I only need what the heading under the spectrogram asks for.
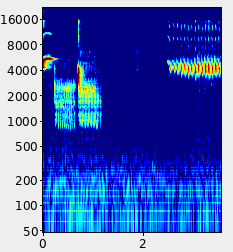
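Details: Canary song fragments: a brief high whistle, two short buzzy rattles, a pause, then a bright evenly pulsed high trill building in volume.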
